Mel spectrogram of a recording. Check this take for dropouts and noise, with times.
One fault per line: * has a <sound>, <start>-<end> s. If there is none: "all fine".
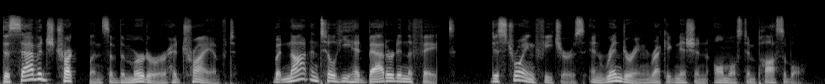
* has a dropout, 0.8-0.9 s
* has a dropout, 4.4-4.5 s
